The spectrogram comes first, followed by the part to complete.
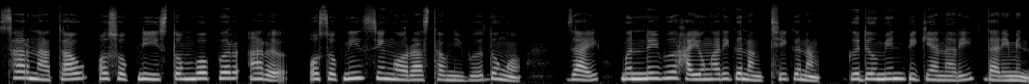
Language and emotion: Bodo, neutral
